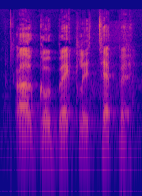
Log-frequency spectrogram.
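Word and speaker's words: Göbekli Tepe: Gobekli Tepe.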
